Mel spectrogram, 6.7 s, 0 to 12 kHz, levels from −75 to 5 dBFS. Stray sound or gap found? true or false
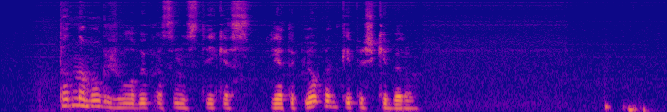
false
